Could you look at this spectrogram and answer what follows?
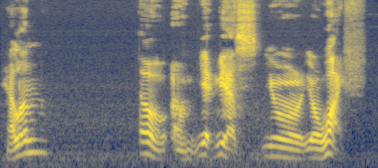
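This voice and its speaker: A man playing a bitter, miserly old man in a radio play, gruff, scoffing and theatrical. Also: on the high side, lively intonation, slow, pushed and bright, no room sound, full character voice. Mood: dismissive.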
